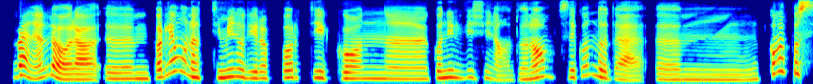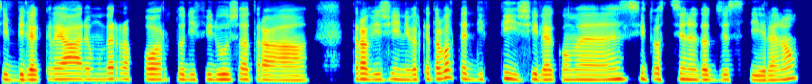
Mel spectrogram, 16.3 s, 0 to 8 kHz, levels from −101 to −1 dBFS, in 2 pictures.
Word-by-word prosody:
Bene, 325 -10 +7
allora, 185 - +6
uhm, 205 0 -1
parliamo 405 - +4
un - - 0
attimino 260 +2 +3
di 225 -2 +1
rapporti 240 0 0
con 210 -2 +1
con 235 +5 +2
il 250 -1 +2
vicinato, 200 -7 -8
no. 255 +8 +3
Secondo 265 +2 -1
te, 170 -5 -2
ehm, 175 -1 -6
com'è 460 +5 +4
possibile 180 - +2
creare 190 0 +2
un 185 0 -9
bel 200 +1 0
rapporto 185 -1 -3
di 180 -1 -6
fiducia 180 +2 -2
tra 160 -2 0 0.4
tra 195 0 +4
vicini? 180 -1 -5
Perché 180 +3 -4
talvolta 215 +3 0
è 195 - 0
difficile, 180 -1 -3
come 175 +1 -1
situazione 190 -1 -4
da 175 -1 -1
gestire, 165 -1 -5
no? 205 +5 -1
190 Hz, 135 wpm, -22 LUFS, 175-220 Hz, 0.4 s, Bene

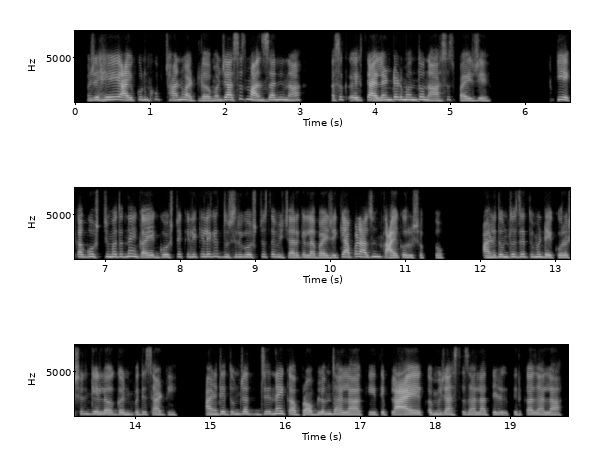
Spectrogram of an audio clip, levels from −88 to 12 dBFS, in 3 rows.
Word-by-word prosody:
म्हणजे 250 +2 0
हे 290 +4 +2
ऐकून 275 +3 +3
खूप 320 -2 -14
छान 250 +2 +1
वाटलं 215 -5 -1
म्हणजे 235 +4 0
असंच 330 +6 0
माणसांनी 270 -1 +3
ना 240 -2 +1 0.5
असं 300 +5 -5
एक 260 -1 +2
टॅलेंटेड 265 +3 +4
म्हणतो 285 +1 +3
ना, 225 -5 +2
असंच 235 +7 -6
पाहिजे 220 -2 -2 0.9
की 290 - +1
एका 270 +1 +3
गोष्टीमध्ये 285 +1 -1
नाही 315 -1 +2
का 240 - +1
एक 240 +1 +1
गोष्ट 260 +2 -2
केली 270 0 -3
की 290 - -3
लगेच 285 +1 -1
दुसरी 260 0 -3
गोष्टचं 265 +2 -2
तर 280 - -2
विचार 235 -2 -2
केला 235 -3 0
पाहिजे 215 +1 -1
की - - 0
आपण 260 +3 +1
अजून 270 +3 +2
काय 205 +3 +5
करू 235 -2 -1
शकतो? 210 -1 -9 0.6
आणि 225 +2 +1
तुमचं 265 +1 +2
जे 275 +2 -1
तुम्ही 270 0 +1
डेकोरेशन 235 +1 0
केलं 235 -3 +1
गणपतीसाठी 215 -3 -3 0.4
आणि 220 0 +1
ते 250 - +3
तुमच्यात 255 0 -1 0.2
जे 260 +3 -1
नाही 290 +3 +4
का 235 -3 +1
प्रॉब्लेम 230 +2 +2
झाला 215 -4 +1
की 225 0 -2
ते 230 - -2
प्लाय 220 0 +7
कमी-जास्त 225 -1 -2
झाला, 220 -1 -2
ते 225 +2 -6
तिरका 235 0 -3
झाला, 210 -2 -1
245 Hz, 190 wpm, -22 LUFS, 225-270 Hz, 0.9 s, प्लाय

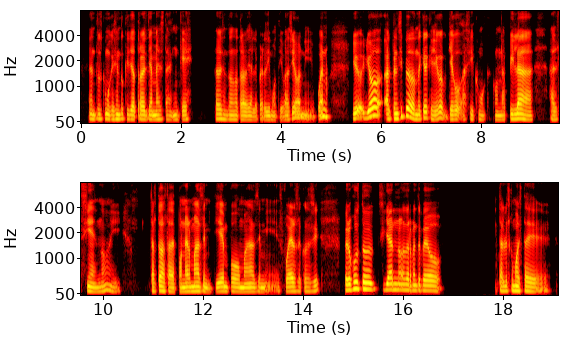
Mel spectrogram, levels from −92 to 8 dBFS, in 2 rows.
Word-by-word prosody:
Entonces, 125 0 -3
como 125 -2 -1
que 115 - -3
siento 120 +2 -1
que 125 - -8
ya 115 -1 +2
otra 115 +1 +1
vez 115 - 0
ya 115 - 0
me 110 +1 +1
estanqué, 115 0 -6 0.4
¿sabes? 125 0 0
Entonces, 110 -1 -3
otra 105 0 -1
vez 105 - 0
ya 105 - -3
le 95 0 -7
perdí 105 0 -3
motivación 100 -5 -3
y, 205 0 -6
bueno, 190 -2 +1 0.4
yo 135 - +3
yo 195 - +6
al 125 - +2
principio 135 +10 +3
de 165 - +6
donde 120 -3 +2
quiera 155 0 +2
que 125 - -6
llego, 130 +6 0
llego 115 -2 -1
así 110 +1 -8
como 110 -2 -10
que - - -36
con 105 -1 -5
la 105 0 -5
pila 125 -4 +4 0.3
al 105 -1 -6
100, 110 -4 0
¿no? 135 +5 -4
Y 110 -2 -10 0.5
trato 115 +2 0
hasta 115 -2 +1
de 105 - +1
poner 110 +1 +2
más 120 0 +3
de 115 - -1
mi 95 -3 -5
tiempo, 115 0 0
más 105 0 +1
de 110 - -5
mi 105 - -2
esfuerzo, 115 0 -1
y - - -7
cosas 110 0 -8
así. 130 +5 -4 0.5
Pero 145 0 +4
justo 175 -1 +5
si 150 - -17
ya 155 0 +5
no 155 -1 0
de 150 - +2
repente 140 +1 -1
veo 130 +2 +1 1.1
tal 125 - +1
vez 125 0 -3
como 130 -1 +3
este, 120 +2 -2
115 Hz, 215 wpm, -24 LUFS, 110-130 Hz, 1.1 s, yo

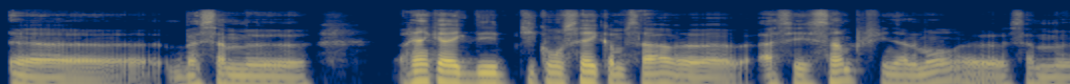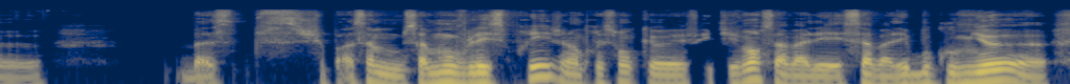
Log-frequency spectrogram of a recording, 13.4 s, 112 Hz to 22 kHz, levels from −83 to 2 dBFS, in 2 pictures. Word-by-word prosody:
heu, 90 -5 -2
ben, 100 +4 -4
ça 95 +4 +2
me 95 -2 -3 0.5
rien 130 +4 +4
qu'avec 125 -4 +5
des 115 +1 +2
petits 100 -2 -9
conseils 120 0 +2
comme 105 -1 -2
ça, 110 +4 +1
heu, 85 -5 -2
assez 100 +1 -3
simples 125 +8 0
finalement, 100 - -5
heu, 90 - -5
ça 110 +3 -9
me 90 -2 -8 0.9
bah - - -4
s - - -4
p - - -38
s - - -2
je - - -4
sais - - -9
pas - - -5
ça 130 - +2
m 100 -6 -1
ça 90 - +3
m'ouvre 115 0 +3
l'esprit, 140 - +3
j'ai 150 - -4
l'impression 110 +3 -2
qu'effectivement 100 +5 0
ça 150 - +1
va 95 - +1
aller 95 -1 +1
ça 105 - +4
va 95 -2 -1
aller 95 +4 0
beaucoup 115 +1 -2
mieux, 120 -5 +5
105 Hz, 185 wpm, -24 LUFS, 95-115 Hz, 0.9 s, qu'avec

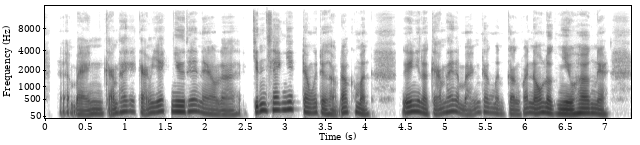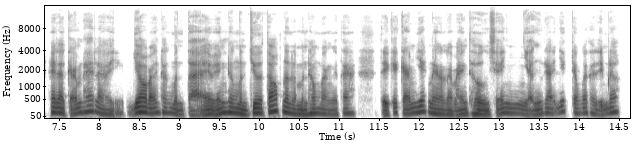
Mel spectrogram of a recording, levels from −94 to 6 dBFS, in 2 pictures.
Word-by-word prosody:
à, - - -11
bạn 95 +3 -1
cảm 105 +3 -2
thấy 145 +3 0
cái 150 -1 -5
cảm 105 +4 -1
giác 150 +4 +1
như 150 -1 +6
thế 160 +2 0
nào 105 -8 -2
là 90 0 -3 0.2
chính 175 +6 +4
xác 190 +2 +1
nhất 205 +1 +3
trong 130 -3 +2
cái 125 - -1
trường 110 -4 0
hợp 95 -2 -3
đó 125 +2 +2
của 135 -2 -4
mình? 100 -4 +2 0.4
Ví 135 +3 +4
như 150 - +3
là 115 -4 +1
cảm 100 +6 -3
thấy 150 +3 +1
là 150 - -1
bản 100 +6 -5
thân 130 -4 -4
mình 105 -3 -5
cần 95 -2 -3
phải 115 - -2
nỗ 120 +1 +3
lực 115 -5 +4
nhiều 100 -2 +7
hơn 115 +1 +5
nè, 95 -3 +1 0.3
hay 130 - +1
là 125 -3 +3
cảm 110 +4 -1
thấy 150 +3 -1
là 105 -7 -2 0.2
do 135 +1 +4
bản 120 +2 +1
thân 125 -3 -4
mình 90 -3 -2
tệ, 90 +4 0
bản 120 +7 +1
thân 125 -3 +2
mình 95 -5 +1
chưa 120 +3 +3
tốt 150 +7 +2
nên 130 -4 +2
là 105 - -1
mình 95 -1 0
hông 110 +1 -1
bằng 100 -3 -4
người 90 0 -6
ta, 115 +2 -6 0.3
thì 95 - 0
cái 125 0 -4
cảm 105 +3 0
giác 145 -1 0
nào 105 -5 0
là 90 -1 -2
bạn 95 +3 -2
thường 95 -3 +1
sẽ 100 +6 -3
nhận 100 -6 -2
ra 115 +1 -3
nhất 145 +6 -6
trong 120 -2 -5
cái 125 - -4
thời 105 -4 -7
điểm 100 +5 -4
đó? 135 +2 -2
115 Hz, 310 wpm, -25 LUFS, 100-130 Hz, 0.4 s, nhiều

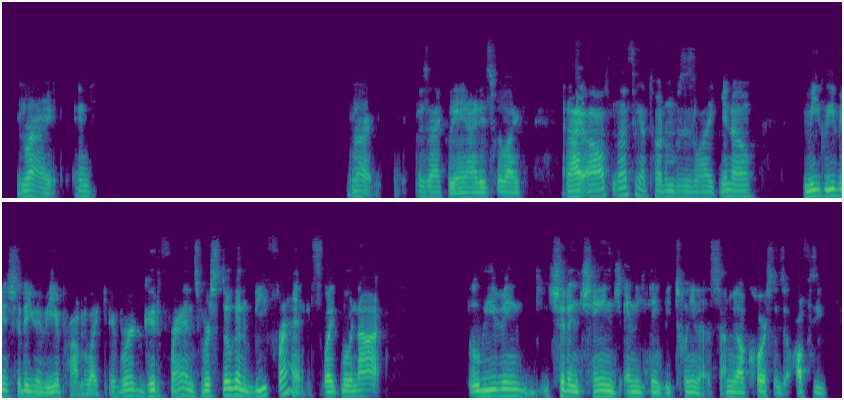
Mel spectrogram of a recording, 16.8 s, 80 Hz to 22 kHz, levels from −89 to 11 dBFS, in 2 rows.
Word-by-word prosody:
Right, 115 -7 -3
and 110 -1 -7 2.5
Right, - - -4 0.2
e - - -23 0.2
exactly, 105 -3 -3
and 100 +1 -1
I 100 - 0
just 100 -1 -2
feel, 105 - -2
like 100 -1 -1 0.4
and 110 - +2
I 120 - +7
also 120 +2 0
nothing, 145 +1 -4
I - - -4
told 115 0 -6
him, 115 0 -3
was 110 0 -9
just, 105 0 -7
like, 105 -1 -5
"You 120 - -2
know, 115 -1 -2 0.5
me 120 +3 +3
leaving 130 0 +2
shouldn't 120 -1 +1
even 105 -3 0
be 100 +2 +3
a 110 - +2
problem, 85 +1 -5
like, 90 -1 -1
if 105 - -4
we're 120 +4 +2
good 120 +2 +1
friends, 125 -4 0
we're 120 +1 +4
still 135 +4 +4
gonna 140 -4 +5
be 120 +7 0
friends, - - 0
like, 105 -2 +3
we're 110 -1 +3
not 120 +2 +4 0.9
leaving 130 - +2
shouldn't 115 -6 +4
change 115 -2 +3
anything 105 -2 0
between 100 +2 -1
us, - - -9
I - - -3
mean, 105 -1 +2
of 100 0 +3
course, - - +1
it's - - -6
obviously 95 -2 -1
110 Hz, 195 wpm, -23 LUFS, 105-120 Hz, 2.5 s, I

